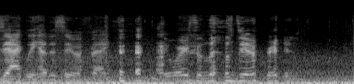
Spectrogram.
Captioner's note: laughing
